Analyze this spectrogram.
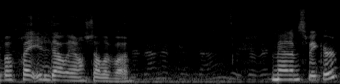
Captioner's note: speaking French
